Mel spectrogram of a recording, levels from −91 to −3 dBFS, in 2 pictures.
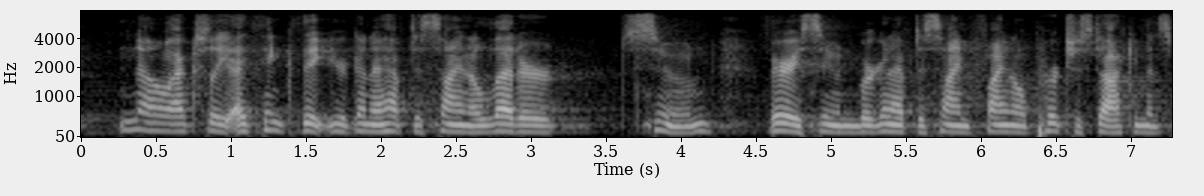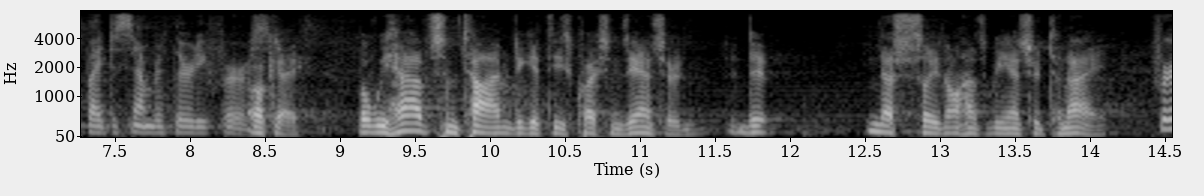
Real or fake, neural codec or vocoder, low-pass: real; none; 7.2 kHz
